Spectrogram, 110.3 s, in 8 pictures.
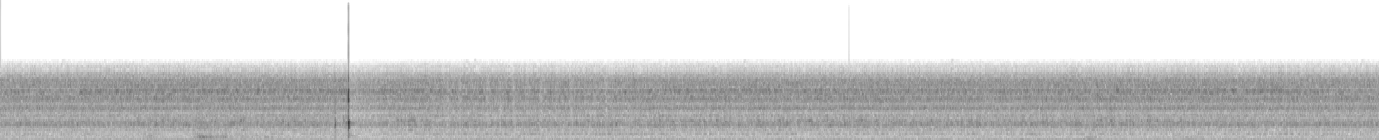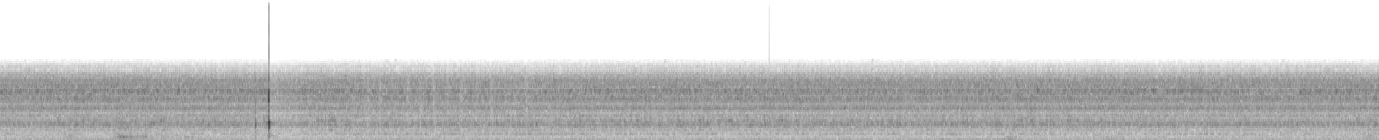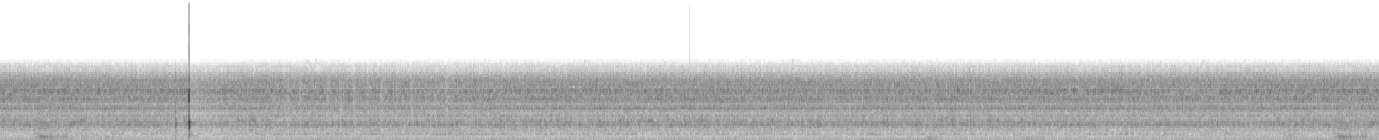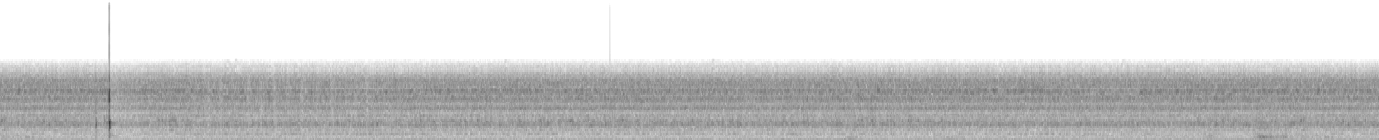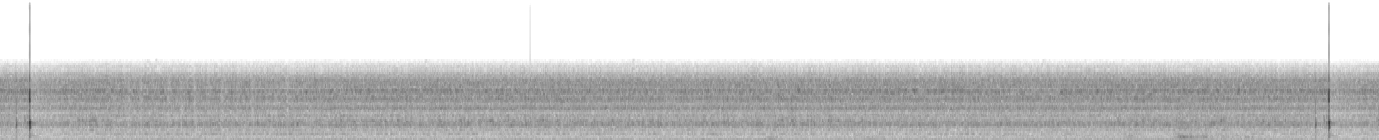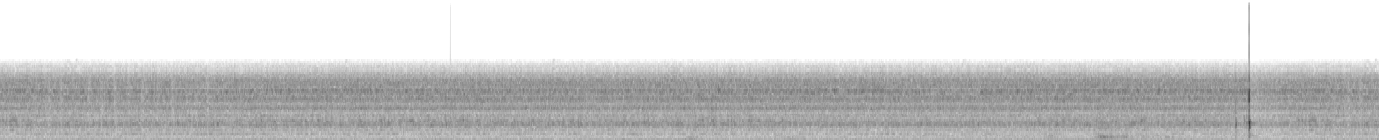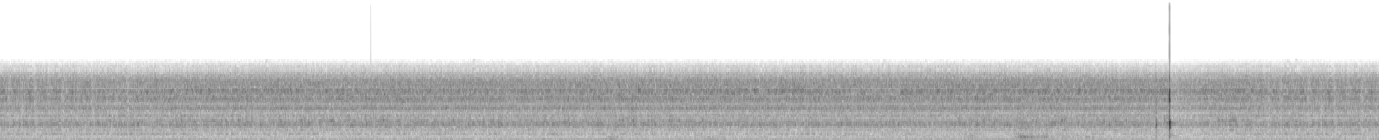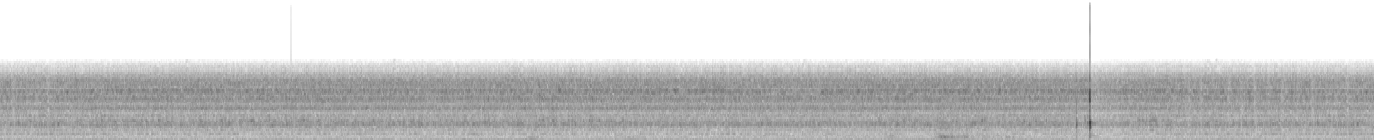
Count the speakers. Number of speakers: zero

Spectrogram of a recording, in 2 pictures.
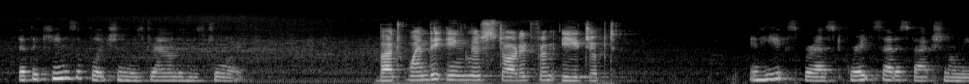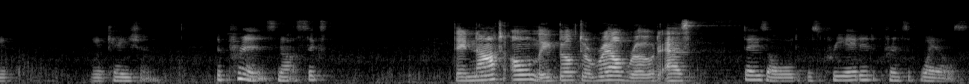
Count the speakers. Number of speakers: two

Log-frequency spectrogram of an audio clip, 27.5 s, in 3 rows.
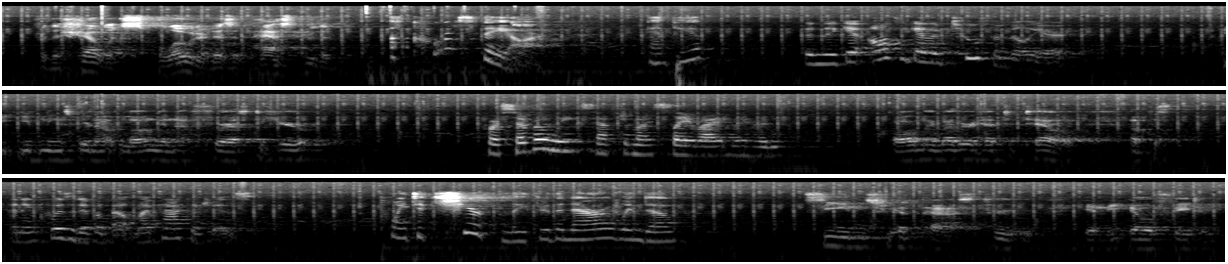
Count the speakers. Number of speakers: five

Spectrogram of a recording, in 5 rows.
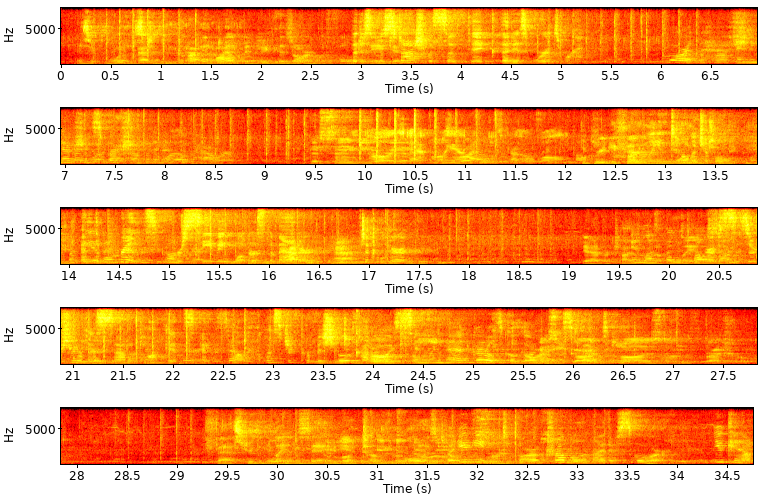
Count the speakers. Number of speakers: eight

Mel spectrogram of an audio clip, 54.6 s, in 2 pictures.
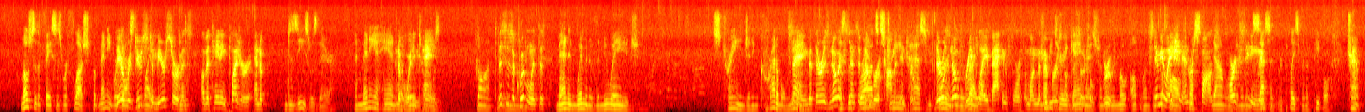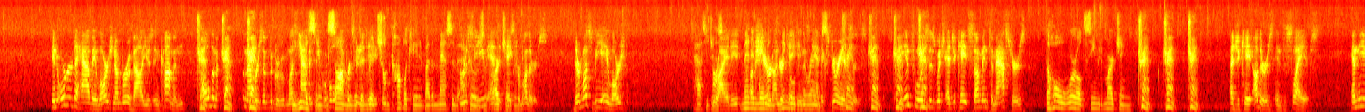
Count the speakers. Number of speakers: two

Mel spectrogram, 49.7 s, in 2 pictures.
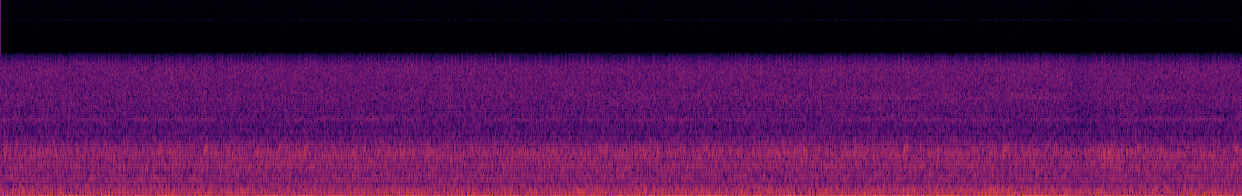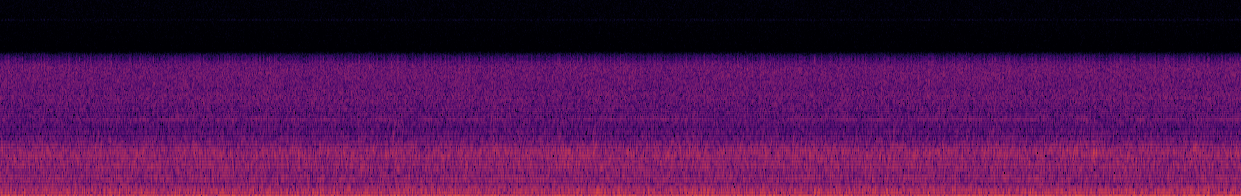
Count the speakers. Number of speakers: zero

